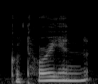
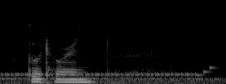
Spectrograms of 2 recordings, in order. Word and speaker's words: Gotoran: She's a famous Gotorian violinist. Oh wait, that wouldn't be pronounced Gotorian. Gotorin. Okay. I feel like it would be easier to say Gotorian, but Gotoran.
